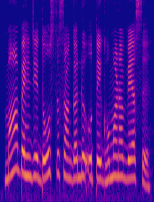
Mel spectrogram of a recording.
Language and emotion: Sindhi, neutral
